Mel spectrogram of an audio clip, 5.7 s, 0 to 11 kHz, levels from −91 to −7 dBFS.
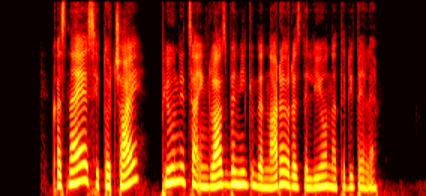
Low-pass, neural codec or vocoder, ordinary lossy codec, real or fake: none; vocoder, 22.05 kHz, 80 mel bands, WaveNeXt; none; fake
